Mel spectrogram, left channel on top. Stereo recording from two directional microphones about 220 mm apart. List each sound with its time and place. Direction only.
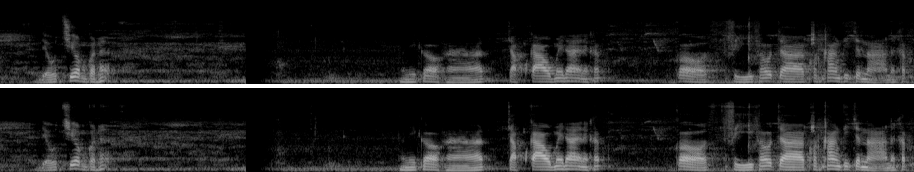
0.4 s speech: 10° left (ahead or behind)
4.2 s speech: 50° right (ahead or behind)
